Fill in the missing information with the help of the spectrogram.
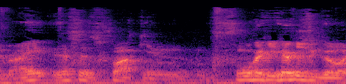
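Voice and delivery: ordinary delivery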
